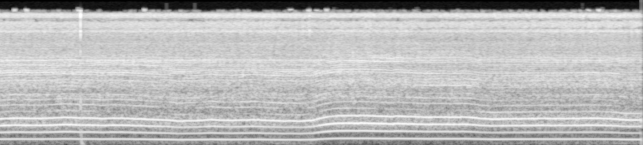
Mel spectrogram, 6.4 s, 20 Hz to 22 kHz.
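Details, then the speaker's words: Stihl MS261 M-Tronic chainsaw, hot, after a fix: steady high engine note under load with a brief dip and recovery as it cuts cleanly; normal running. Owner suspects the earlier hot bog was an air leak at the carburetor fuel-line inlet. "jammed it. It's working good. Just jammed it up."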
